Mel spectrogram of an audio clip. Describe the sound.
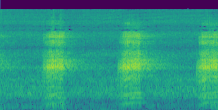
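Mallard duck quacking: three short, raspy, nasal quacks at an even, unhurried spacing, each fairly loud and heard alone.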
